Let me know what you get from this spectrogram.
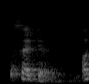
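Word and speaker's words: subtle: तो some word we can take just like, एक word होता है सेटल. ओके. तो यहाँ पे बी हमारा साइलेंट रहता है.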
